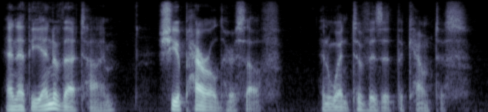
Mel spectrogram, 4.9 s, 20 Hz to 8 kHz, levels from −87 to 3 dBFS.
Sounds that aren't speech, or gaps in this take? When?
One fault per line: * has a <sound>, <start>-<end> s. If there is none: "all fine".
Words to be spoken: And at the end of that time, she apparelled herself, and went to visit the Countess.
all fine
